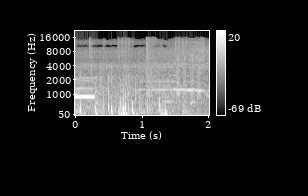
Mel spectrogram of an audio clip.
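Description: Water from a splash-play structure falling and splashing down onto people and the phone, in a dense, irregular pattering like heavy rain with sharp splatters on the microphone. A shriek ends just after the start.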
